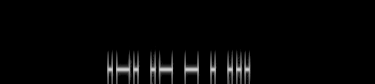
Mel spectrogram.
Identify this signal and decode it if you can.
Morse code, heard as a keyed tone, about 28 wpm, 700 Hz. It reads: RATES
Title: ES:S Suffix - Top 100 Words with Base Words 28wpm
